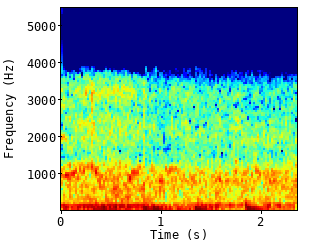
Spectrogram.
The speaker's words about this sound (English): Listen to the loud car. The loud car.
